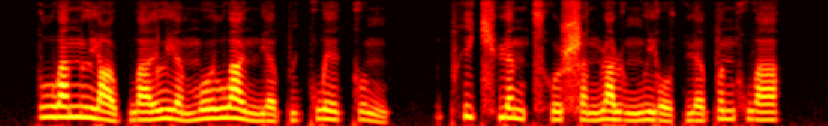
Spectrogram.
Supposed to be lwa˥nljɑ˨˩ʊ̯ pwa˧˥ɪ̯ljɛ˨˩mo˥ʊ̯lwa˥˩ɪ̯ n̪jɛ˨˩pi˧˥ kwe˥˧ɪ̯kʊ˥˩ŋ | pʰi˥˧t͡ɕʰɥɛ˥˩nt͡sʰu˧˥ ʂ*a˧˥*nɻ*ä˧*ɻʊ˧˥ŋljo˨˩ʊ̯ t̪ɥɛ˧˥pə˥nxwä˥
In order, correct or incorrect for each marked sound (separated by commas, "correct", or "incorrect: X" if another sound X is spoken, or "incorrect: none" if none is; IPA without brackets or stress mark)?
correct, correct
